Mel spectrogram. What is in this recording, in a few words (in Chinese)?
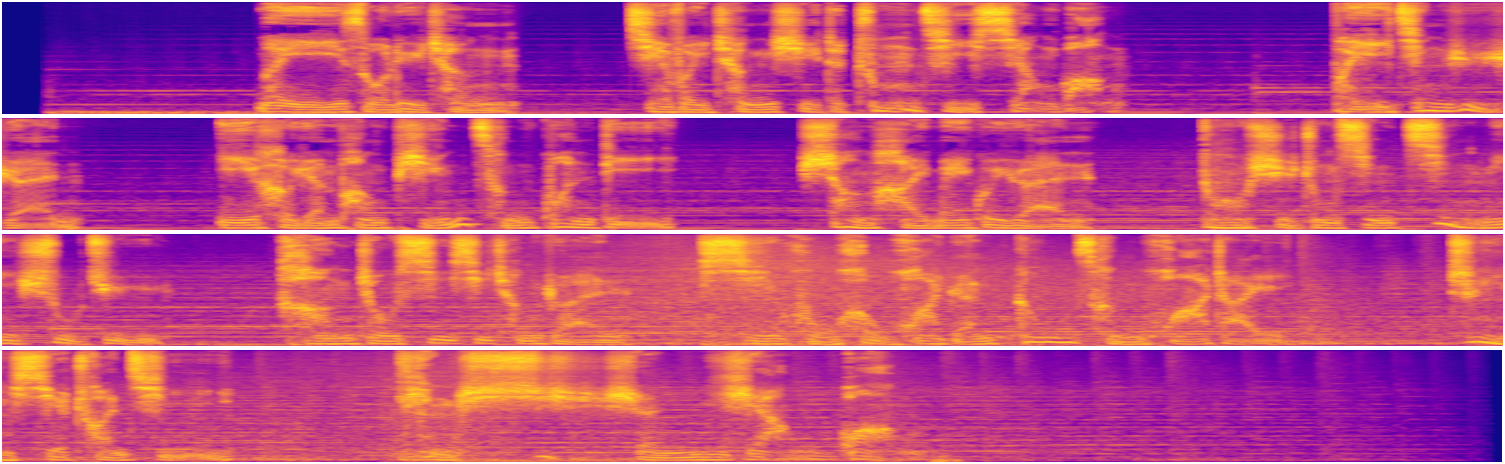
男 高端地产; 绿城明月江南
